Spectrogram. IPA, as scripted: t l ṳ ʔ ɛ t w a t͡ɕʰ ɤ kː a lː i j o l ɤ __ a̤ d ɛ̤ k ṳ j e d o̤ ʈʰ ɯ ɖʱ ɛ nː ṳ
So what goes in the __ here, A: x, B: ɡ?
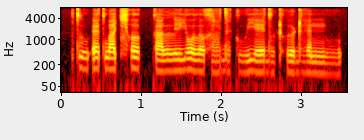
A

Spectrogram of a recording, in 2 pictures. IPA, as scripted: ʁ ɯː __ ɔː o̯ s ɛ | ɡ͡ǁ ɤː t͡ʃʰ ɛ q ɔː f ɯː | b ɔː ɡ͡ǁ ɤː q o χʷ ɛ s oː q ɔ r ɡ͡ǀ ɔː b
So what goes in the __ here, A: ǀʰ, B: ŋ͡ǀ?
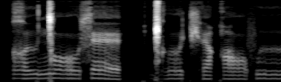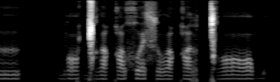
B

